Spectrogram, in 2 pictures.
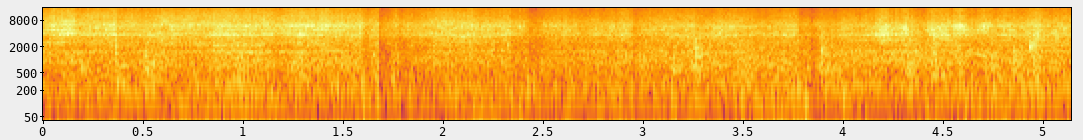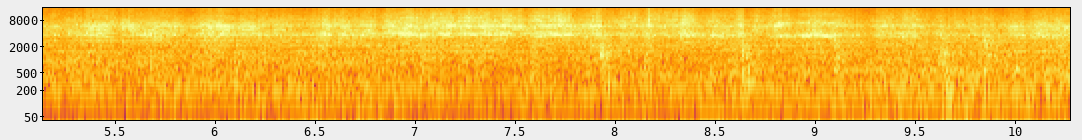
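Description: Heritage railway carriages rolling slowly along the track, heard from a coach window: a steady rumble of wheels on rail with irregular clicks over the rail joints and a faint high squeal from the wheels in the second half.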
